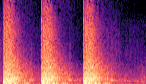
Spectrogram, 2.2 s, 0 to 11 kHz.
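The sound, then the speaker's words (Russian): Three loud Colt revolver shots fire in steady succession at a monster, each a sharp crack followed by a brief decaying echo, with no voices. “Калий выхватил из-под подушки кольт и расстрелял монстра 3 выстрелами”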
